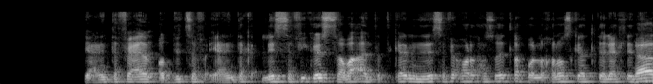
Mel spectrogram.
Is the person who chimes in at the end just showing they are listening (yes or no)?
no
